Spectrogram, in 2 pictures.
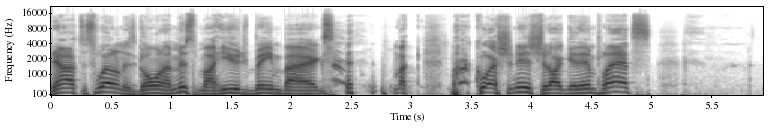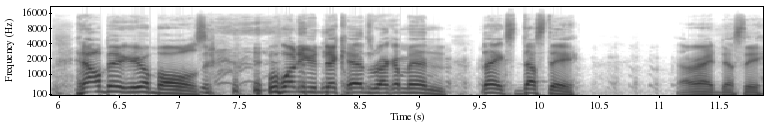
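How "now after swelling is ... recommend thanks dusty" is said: terrible, poorly done put-on Australian accent. A show host reads out a listener's letter as Dusty, in a bad Australian accent. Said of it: "That is the absolute worst Australian accent".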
